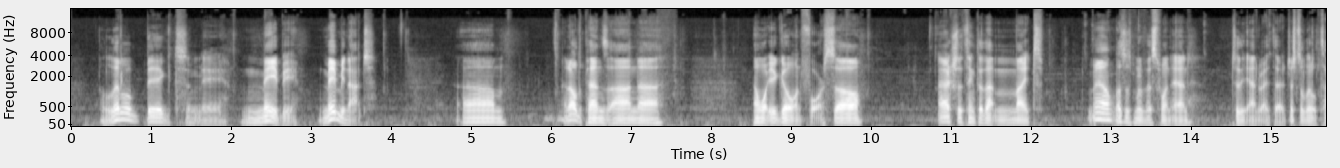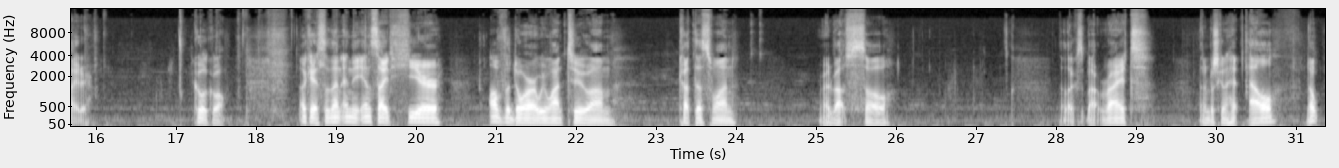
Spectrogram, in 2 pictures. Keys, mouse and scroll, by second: 3.3 middle click, 3.7 middle click, 6.2 KP_7, 6.8 KP_5, 8.0 z, 12.3 Tab, 12.7-13.7 drag, 13.7 l, 15.1 a, 15.6 Tab, 15.9 z, 16.5-17.9 middle drag, 18.5 Tab, 19.5 middle click, 21.5 ctrl+r, 23.8 ctrl+r, 30.4 l, 31.2 a.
